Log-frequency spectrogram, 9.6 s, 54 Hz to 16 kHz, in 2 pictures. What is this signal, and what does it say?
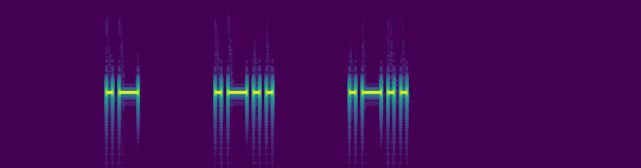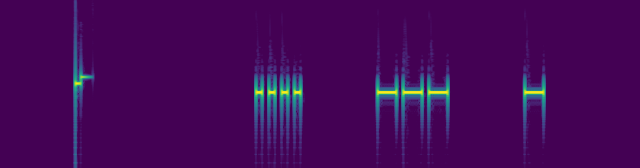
Morse code, heard as a keyed tone, about 25 wpm, spaced as for 12 wpm, 700 Hz. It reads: ALL HOT
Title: 4x Character Spacing - Top 200 Words - 25wpm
